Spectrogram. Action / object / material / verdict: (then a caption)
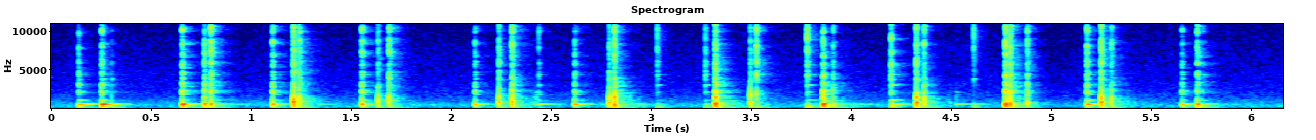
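tap / metal screw lid on a glass jar / metal / none. Long red nails tap the top of a black metal screw lid on a glass jar full of dried leaves. The taps come in quick pairs and small clusters, each a crisp, dry click with a short, faint metallic ring around 640 Hz and a little bright edge.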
